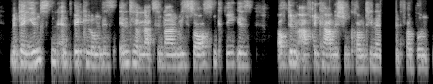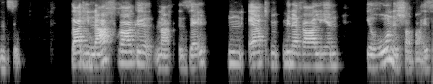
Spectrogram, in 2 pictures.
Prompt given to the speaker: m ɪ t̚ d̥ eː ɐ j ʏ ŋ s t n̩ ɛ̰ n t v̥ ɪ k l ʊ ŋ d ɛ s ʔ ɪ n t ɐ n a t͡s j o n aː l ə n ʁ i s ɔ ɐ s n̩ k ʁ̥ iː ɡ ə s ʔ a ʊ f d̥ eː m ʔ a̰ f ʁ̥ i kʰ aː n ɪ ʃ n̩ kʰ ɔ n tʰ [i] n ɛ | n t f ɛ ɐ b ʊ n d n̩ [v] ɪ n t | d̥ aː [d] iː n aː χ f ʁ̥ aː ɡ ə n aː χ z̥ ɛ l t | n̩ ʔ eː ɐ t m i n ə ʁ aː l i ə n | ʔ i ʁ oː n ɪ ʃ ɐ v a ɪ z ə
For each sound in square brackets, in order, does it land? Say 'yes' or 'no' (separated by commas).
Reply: yes, no, yes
